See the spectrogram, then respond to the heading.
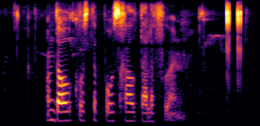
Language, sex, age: Afrikaans, female, 21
